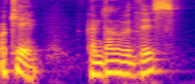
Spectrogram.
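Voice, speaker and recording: A man chatting casually as a live game streamer, musing aloud in a low-key, halting way. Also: fairly even intonation, mellow, slight background noise.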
